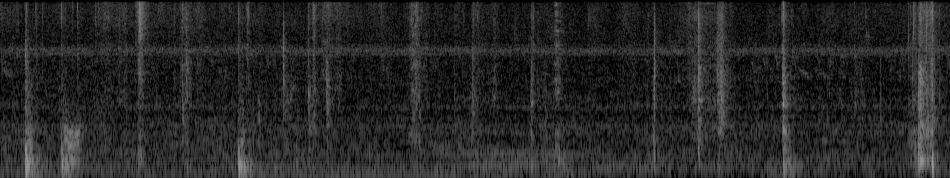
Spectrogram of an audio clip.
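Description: Wooden pieces clatter and knock as they are handled.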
